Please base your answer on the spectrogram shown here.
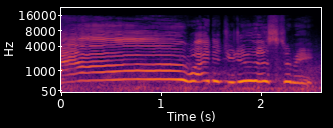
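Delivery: very high, loud fake crying; mock wail. Player blames partner for the mishap, mock-crying wail. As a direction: wail it like a melodramatic victim.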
